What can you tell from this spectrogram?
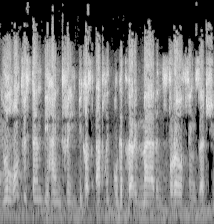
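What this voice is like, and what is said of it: Put-on Russian accent. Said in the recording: “have a Russian accent”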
